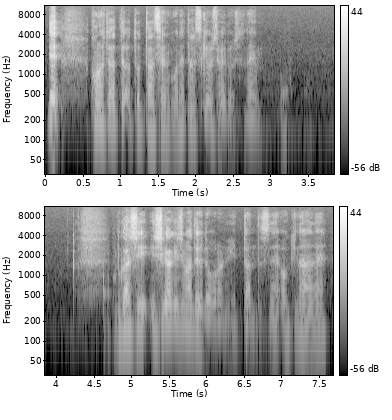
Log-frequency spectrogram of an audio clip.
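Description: A man preaching in a church as pastor, telling stories in an animated way and acting out the people he quotes. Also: mid-range voice, quick pace, vocal fry, pauses often, a little hiss or hum. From Japan. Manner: animated storytelling, acts out quoted voices. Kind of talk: sermon.

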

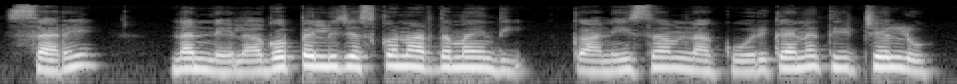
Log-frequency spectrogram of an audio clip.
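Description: A woman's voice: mid-range voice, a little fast, mellow, no room sound, clean studio sound, lightly acted. A woman voicing a cruel, mocking male village thug in an audio story, speaking in a sneering, taunting way.

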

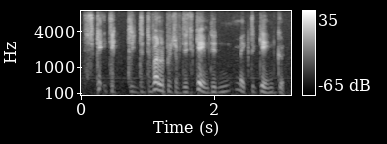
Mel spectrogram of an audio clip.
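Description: Bright, lively young man on a muffled call. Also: medium pitch, fast, slightly rough. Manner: crude, mocking, laughs often. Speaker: let's play host. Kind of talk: casual gaming chat on a voice call.

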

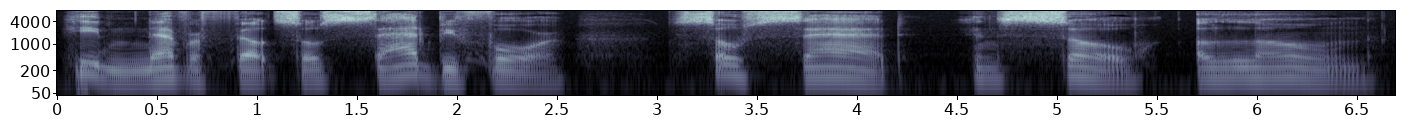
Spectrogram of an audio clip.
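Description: A man's voice: lowish voice, drawn-out words, vocal fry, no room sound. A male teacher reading a rhyming picture book aloud to children in a sing-song way, stopping to ask them questions.

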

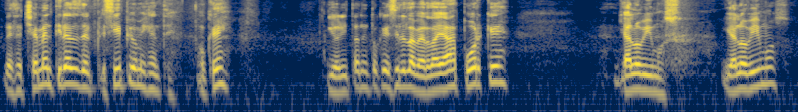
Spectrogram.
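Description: A man hosting a live ghost-hunting stream outdoors at night, talking excitably in slang and reading viewer comments aloud. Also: on the high side, fairly quick, long pauses, no echo. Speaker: paranormal livestream host.

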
